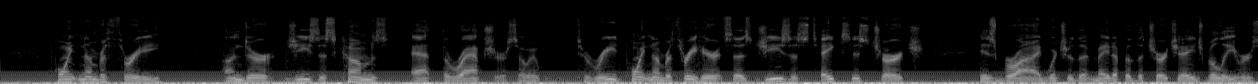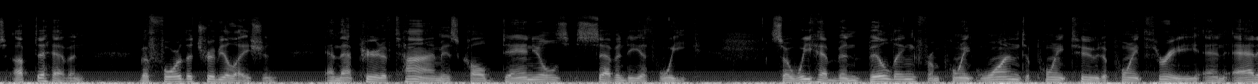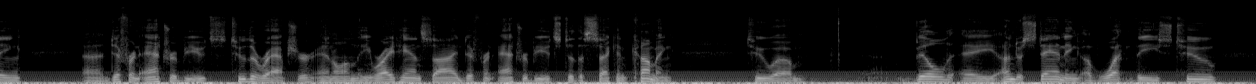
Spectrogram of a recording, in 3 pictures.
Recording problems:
electrical hum; faint; throughout; 50 Hz, 20 dB below the speech
low rumble; faint; throughout; 25 dB below the speech

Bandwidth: 15 kHz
